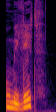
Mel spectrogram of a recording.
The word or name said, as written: OMELET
